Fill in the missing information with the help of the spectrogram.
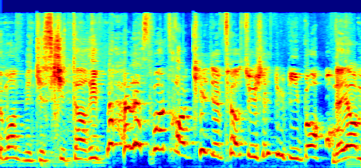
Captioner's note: sobbing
